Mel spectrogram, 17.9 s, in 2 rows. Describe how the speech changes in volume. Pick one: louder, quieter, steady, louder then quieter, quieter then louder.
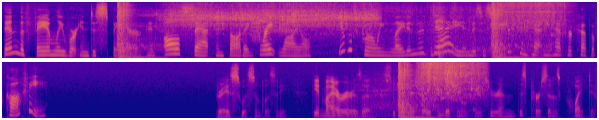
quieter.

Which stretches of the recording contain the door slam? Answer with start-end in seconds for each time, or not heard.
1.7-2.6, 7.3-8.2, 14.8-15.6.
